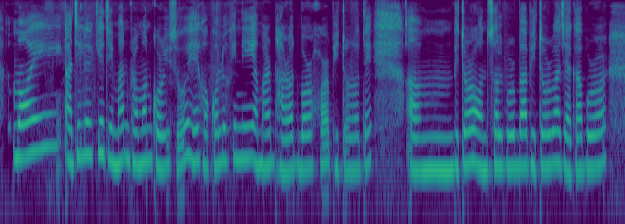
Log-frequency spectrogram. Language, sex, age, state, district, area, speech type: Assamese, female, 18-30, Assam, Nagaon, rural, spontaneous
